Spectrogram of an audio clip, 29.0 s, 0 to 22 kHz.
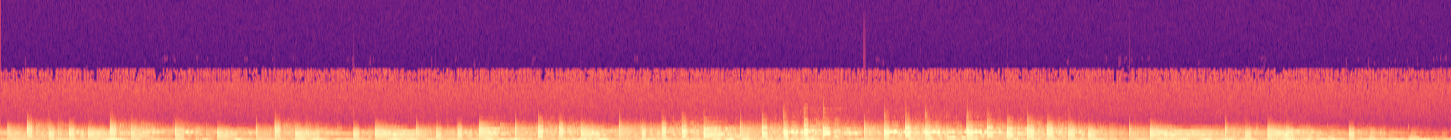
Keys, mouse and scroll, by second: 4.5 click, 8.9 click, 15.0 scroll down 2, 16.3 click, 21.2 g, 24.4 click, 25.1 t, 26.8 click, 27.3 t, 28.4 g.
